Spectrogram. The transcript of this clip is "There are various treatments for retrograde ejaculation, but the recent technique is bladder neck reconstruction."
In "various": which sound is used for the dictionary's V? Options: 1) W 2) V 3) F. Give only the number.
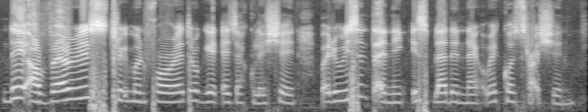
2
